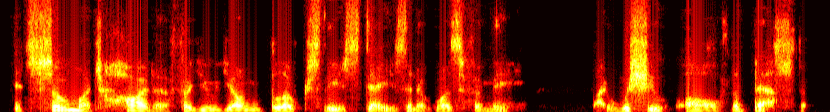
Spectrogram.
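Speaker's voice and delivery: put-on deep-throated, low English accent. Retelling what a man told him when they met, deep-throated English accent. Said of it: "deep throated English accent".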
